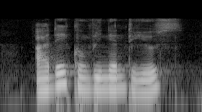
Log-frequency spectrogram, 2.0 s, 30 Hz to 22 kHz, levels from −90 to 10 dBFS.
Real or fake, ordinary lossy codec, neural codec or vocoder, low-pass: real; AAC, 48 kbps; none; 7.2 kHz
